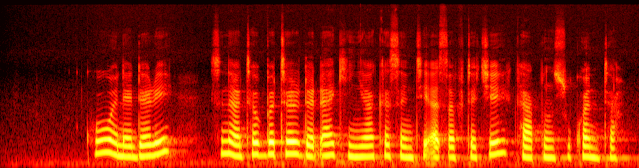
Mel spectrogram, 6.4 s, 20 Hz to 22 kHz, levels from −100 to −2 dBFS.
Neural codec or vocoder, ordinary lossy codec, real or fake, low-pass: none; none; real; 19.8 kHz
